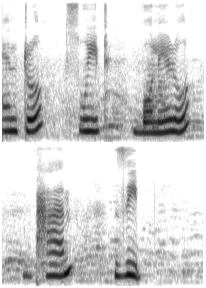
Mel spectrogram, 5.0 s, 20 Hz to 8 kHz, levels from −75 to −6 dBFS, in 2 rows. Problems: background conversations at intervals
